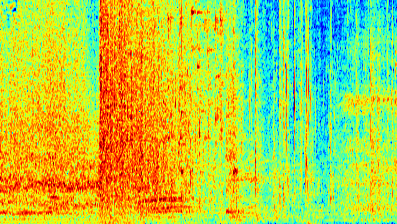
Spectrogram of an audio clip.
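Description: Tyres screech on the road.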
